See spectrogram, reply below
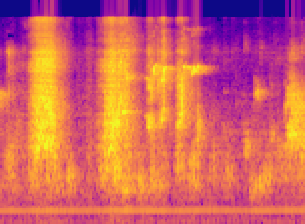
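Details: Young speckled Brown-throated sunbird giving harsh, rasping chatter bursts, three loud scratchy outbursts separated by brief pauses, with a thin whistled note between them and a faint constant hum.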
